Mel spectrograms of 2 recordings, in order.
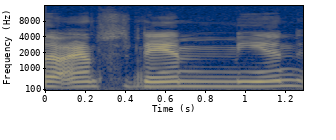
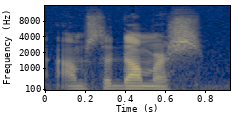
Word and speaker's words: Amsterdammers: We'll just keep supporting all the Amsterdamian. Is that how you say it? – Amsterdammers.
